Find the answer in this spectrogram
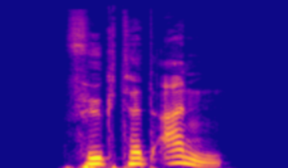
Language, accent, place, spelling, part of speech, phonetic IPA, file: German, Germany, Berlin, fügtet an, verb, [ˌfyːktət ˈan], De-fügtet an.ogg
- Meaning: inflection of anfügen: 1. second-person plural preterite 2. second-person plural subjunctive II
